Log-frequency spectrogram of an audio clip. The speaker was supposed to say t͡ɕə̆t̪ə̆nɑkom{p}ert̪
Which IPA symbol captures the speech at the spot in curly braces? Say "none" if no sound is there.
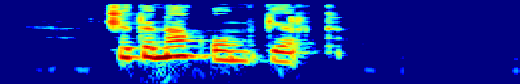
k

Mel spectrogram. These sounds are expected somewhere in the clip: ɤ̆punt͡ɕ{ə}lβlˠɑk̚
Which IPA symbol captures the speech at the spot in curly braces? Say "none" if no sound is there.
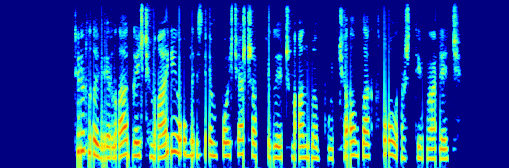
ɑ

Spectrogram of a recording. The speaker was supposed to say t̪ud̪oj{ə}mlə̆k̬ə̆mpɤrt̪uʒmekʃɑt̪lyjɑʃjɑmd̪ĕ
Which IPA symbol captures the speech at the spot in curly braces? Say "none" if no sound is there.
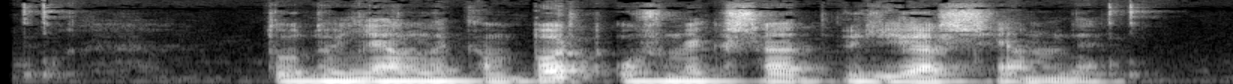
ɑ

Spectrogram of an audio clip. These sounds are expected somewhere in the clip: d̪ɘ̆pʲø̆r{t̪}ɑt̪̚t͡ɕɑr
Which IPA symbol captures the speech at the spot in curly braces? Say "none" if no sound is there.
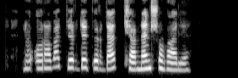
d̪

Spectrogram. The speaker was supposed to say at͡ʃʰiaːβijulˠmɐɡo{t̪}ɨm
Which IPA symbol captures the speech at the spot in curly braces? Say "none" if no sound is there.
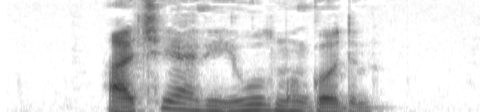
d̪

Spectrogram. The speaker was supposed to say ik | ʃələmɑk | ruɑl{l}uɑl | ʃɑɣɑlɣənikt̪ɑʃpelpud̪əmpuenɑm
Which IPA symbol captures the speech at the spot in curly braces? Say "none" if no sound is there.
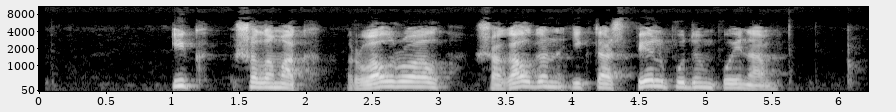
r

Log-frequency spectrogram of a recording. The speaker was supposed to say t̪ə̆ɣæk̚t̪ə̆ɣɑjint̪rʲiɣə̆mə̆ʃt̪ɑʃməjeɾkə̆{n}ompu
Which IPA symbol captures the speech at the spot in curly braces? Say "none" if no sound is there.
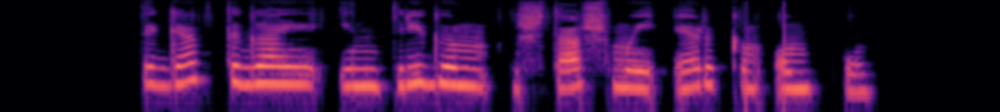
m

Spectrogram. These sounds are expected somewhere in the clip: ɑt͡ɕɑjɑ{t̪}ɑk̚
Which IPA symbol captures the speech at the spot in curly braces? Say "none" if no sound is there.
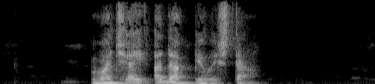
d̪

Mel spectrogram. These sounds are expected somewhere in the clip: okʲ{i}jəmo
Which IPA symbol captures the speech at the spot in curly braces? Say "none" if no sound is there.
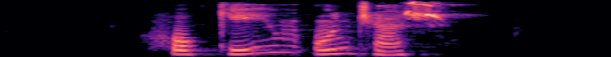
e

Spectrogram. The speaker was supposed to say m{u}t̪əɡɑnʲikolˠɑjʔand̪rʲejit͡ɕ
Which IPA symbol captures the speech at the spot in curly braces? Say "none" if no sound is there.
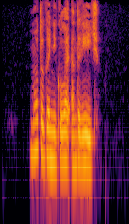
o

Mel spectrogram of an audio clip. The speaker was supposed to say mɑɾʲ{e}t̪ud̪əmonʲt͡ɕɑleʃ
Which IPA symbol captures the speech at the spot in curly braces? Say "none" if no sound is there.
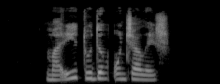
i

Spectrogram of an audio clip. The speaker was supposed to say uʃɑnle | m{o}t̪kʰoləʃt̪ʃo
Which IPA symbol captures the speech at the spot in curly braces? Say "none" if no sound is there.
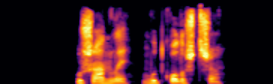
u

